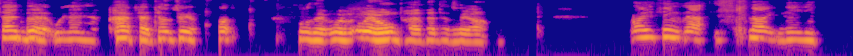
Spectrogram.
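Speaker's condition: Cerebral palsy

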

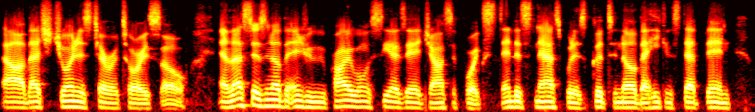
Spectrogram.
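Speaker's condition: No condition

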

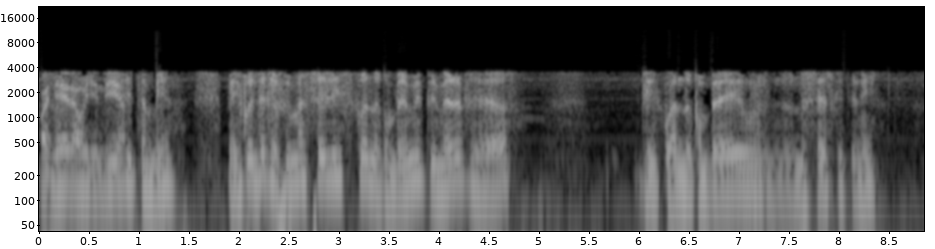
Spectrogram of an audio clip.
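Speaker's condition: Parkinson's disease; under care of leading Colombian Parkinson's neurologist, running and tennis exercise prescribed

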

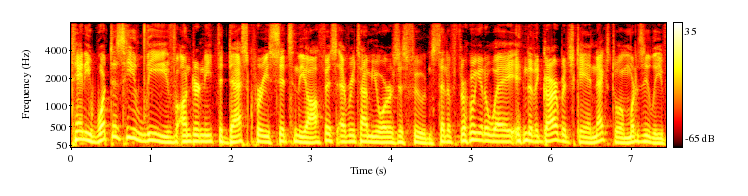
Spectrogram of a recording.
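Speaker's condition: No condition

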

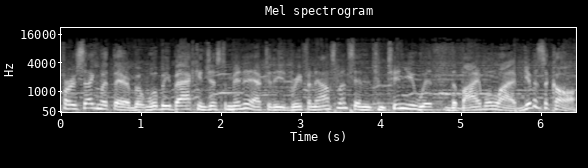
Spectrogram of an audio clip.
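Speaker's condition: No condition

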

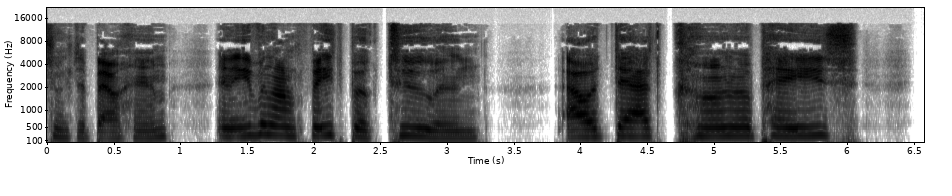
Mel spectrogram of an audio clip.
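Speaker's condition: Down syndrome; age 24

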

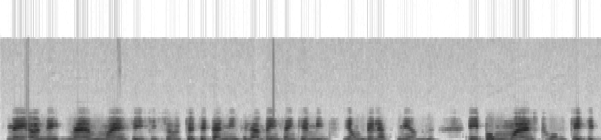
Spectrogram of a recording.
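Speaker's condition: Hearing loss with cochlear implant; hard of hearing, cochlear implant at age 4, operated very young, uses interpreters

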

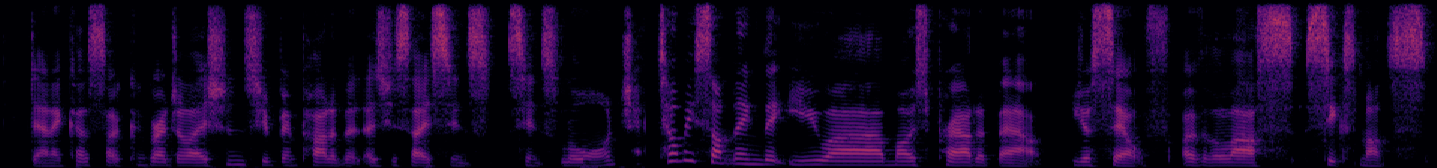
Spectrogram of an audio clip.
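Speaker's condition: No condition

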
